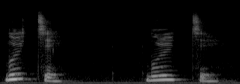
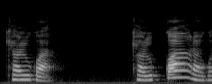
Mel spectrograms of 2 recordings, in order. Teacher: 한자어에서 리을 뒤에 경음화가 일어나는 현상이 있는데요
